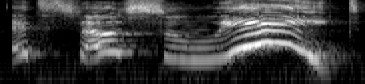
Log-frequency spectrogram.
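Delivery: high, loud, drawn-out cooing; gushing. Real, not acted. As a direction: stretch it out in a high gush of delight. Gushes over the rescue.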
